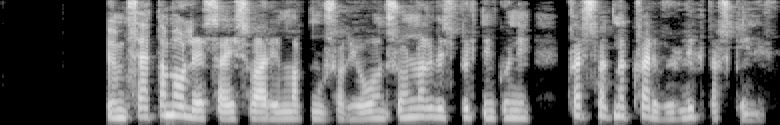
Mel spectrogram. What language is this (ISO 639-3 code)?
isl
